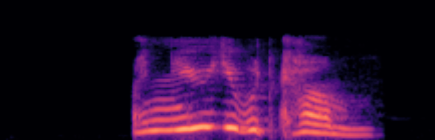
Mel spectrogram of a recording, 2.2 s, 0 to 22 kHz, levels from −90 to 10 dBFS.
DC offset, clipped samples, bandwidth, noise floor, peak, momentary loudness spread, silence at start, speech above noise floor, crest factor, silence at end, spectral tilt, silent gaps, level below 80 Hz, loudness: under 0.1%; under 0.1%; 7.2 kHz; -86 dBFS; -4 dBFS; 18 LU; 0.65 s; 70 dB; 14 dB; 0.35 s; -7 dB/octave; none; -68 dBFS; -17 LUFS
